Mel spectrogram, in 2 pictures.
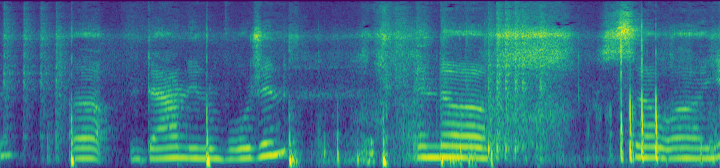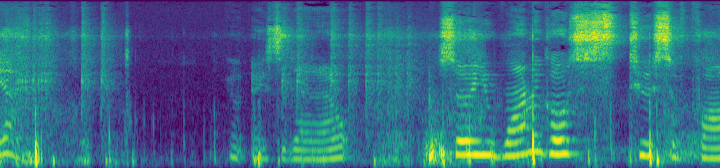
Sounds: speech

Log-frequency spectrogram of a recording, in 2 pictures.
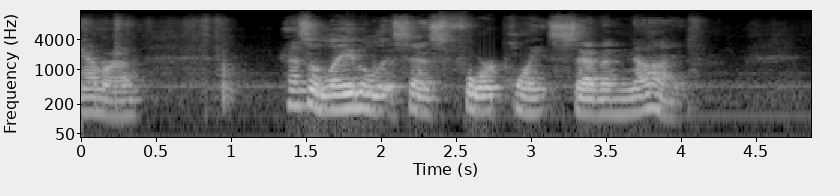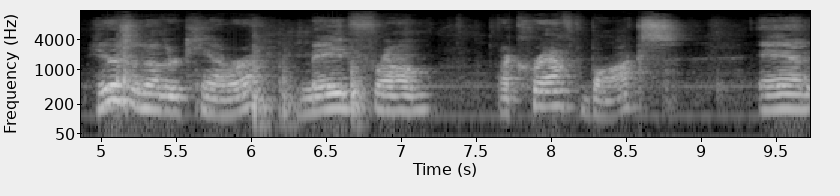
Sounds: speech

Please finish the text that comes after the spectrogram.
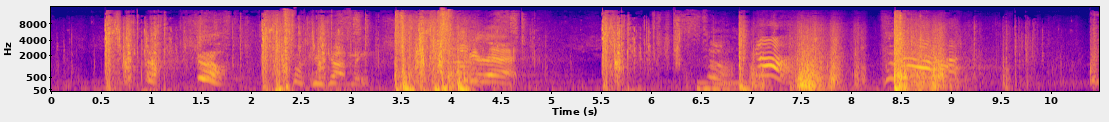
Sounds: swoosh
arrow

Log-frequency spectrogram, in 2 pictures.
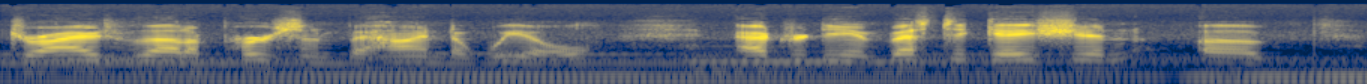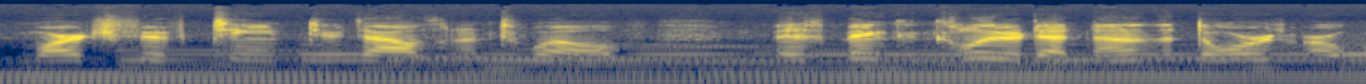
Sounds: music
speech
monologue

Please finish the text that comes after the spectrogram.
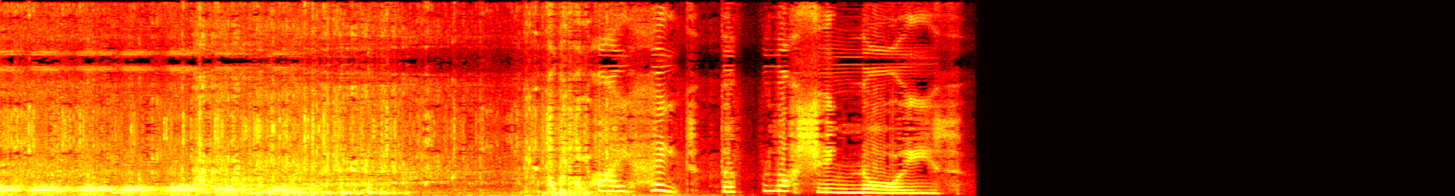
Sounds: child speech
speech

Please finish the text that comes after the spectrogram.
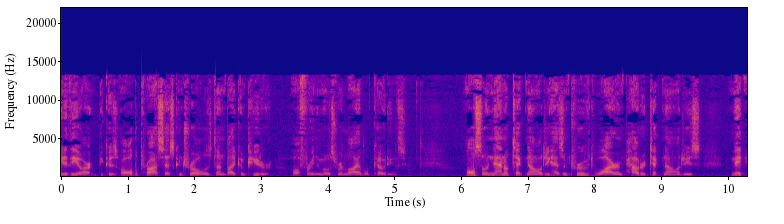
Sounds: speech

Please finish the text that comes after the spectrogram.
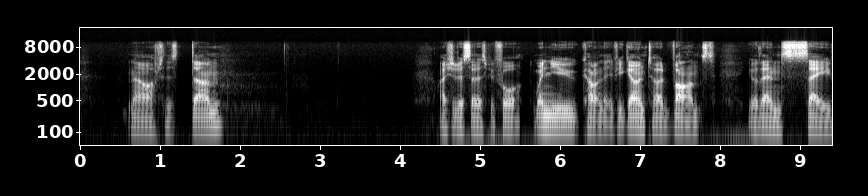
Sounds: speech

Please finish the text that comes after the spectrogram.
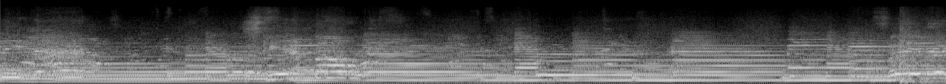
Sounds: speech
music

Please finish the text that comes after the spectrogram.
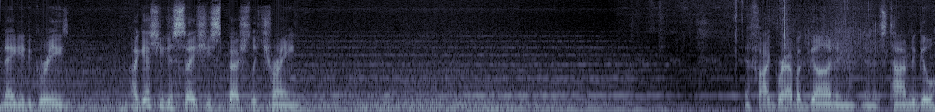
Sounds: music
speech

